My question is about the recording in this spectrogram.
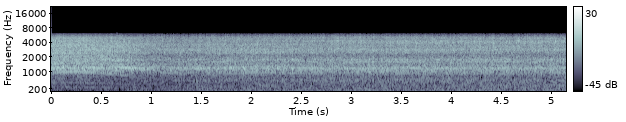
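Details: Saab 900 2.0T at idle, oil level normal, starts and accelerates fine: steady idle with a hissy, rushing noise; some hoses needed replacing, which cured it.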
